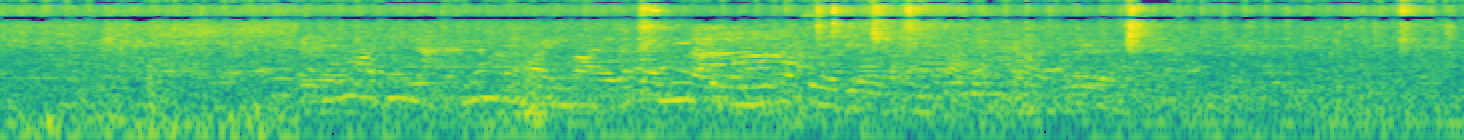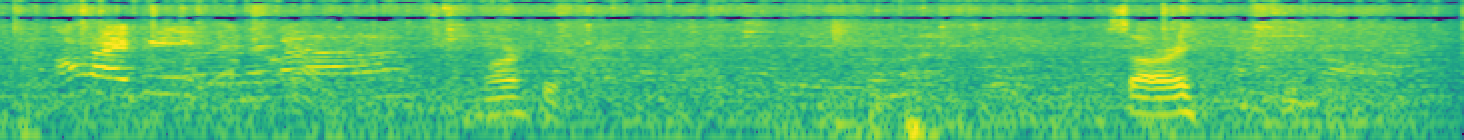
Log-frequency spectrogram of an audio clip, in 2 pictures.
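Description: A busy crowd chatters nearby.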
